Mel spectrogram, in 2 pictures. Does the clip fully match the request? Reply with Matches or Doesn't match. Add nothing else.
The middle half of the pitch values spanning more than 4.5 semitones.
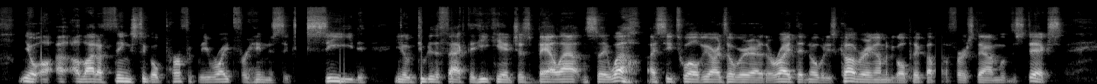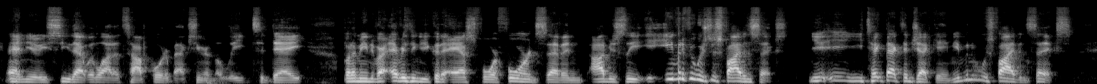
Matches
